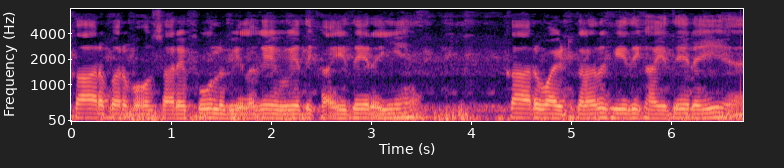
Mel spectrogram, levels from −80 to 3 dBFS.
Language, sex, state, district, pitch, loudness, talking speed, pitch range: Hindi, male, Haryana, Rohtak, 115 Hz, -15 LUFS, 180 wpm, 110-120 Hz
